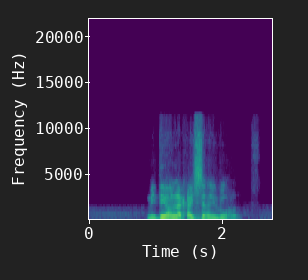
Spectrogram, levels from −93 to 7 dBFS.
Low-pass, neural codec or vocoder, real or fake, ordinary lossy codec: 10.8 kHz; codec, 16 kHz in and 24 kHz out, 0.4 kbps, LongCat-Audio-Codec, four codebook decoder; fake; Opus, 16 kbps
